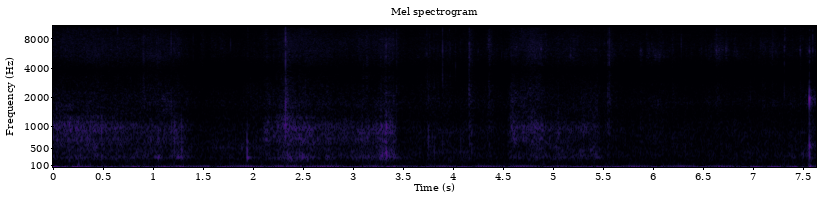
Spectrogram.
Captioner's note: brushing sounds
